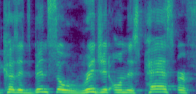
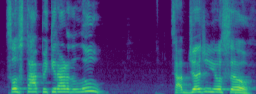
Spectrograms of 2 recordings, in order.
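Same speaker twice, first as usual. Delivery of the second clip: softer, dropping right down after the shout; sudden soft command; 3 semitones higher, 5 dB quieter than usual. Real, not acted. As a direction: pull back to a firm, quiet order. Drops after shouting climax.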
